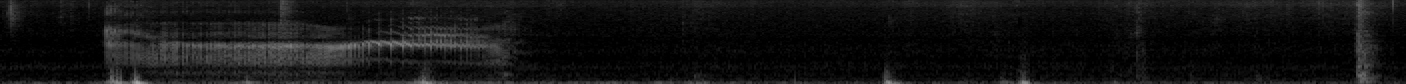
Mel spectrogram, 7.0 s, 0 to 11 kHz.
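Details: A 37-day-old kitten making what is described as a strange noise: one drawn-out, harmonic, wavering mew of about two seconds, sliding slightly upward. It is followed by scattered soft clicks and taps in a quiet small room.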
